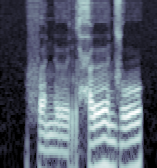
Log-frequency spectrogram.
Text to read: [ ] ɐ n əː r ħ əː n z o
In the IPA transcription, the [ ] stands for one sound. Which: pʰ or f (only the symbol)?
f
